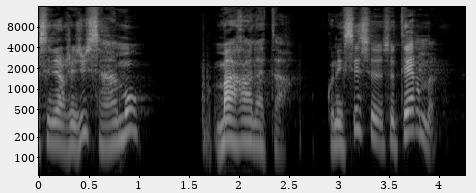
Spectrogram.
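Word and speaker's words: Marana tha: dire deux choses différentes si tu dis Maran ATA ça veut dire notre Seigneur est venu il est déjà venu et c'est une réalité biblique mais si tu le le prononces d'une autre manière en disant Marana ta c'est cette phrase qui dit viens Seigneur Jésus avec un gros point d'exclamation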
